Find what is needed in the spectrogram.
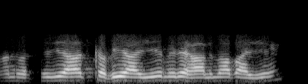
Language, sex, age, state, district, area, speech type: Hindi, male, 60+, Uttar Pradesh, Jaunpur, rural, conversation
